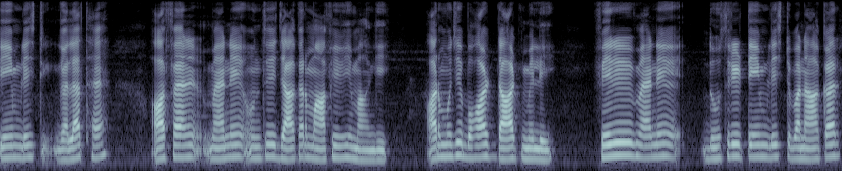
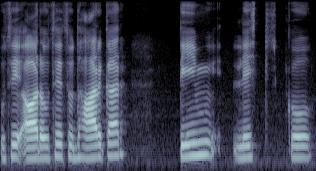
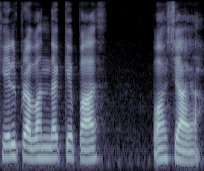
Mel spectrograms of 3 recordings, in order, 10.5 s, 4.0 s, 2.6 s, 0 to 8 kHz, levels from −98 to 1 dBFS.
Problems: background sounds at intervals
